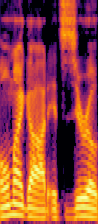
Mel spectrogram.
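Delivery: normal talking voice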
